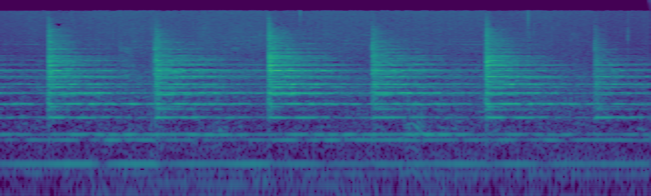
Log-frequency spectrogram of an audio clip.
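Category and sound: signal or alarm, church bell ringing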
